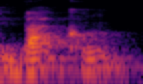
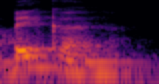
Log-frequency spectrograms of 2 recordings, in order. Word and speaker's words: bacon: Quand elle a dit au serveur du resto, une crêpe au bacon, SVP, prononcé bacon, pas bacon.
